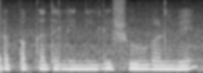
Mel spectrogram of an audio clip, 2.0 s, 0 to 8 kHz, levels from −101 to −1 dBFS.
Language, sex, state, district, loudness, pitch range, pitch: Kannada, female, Karnataka, Koppal, -14 LUFS, 160-175 Hz, 165 Hz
